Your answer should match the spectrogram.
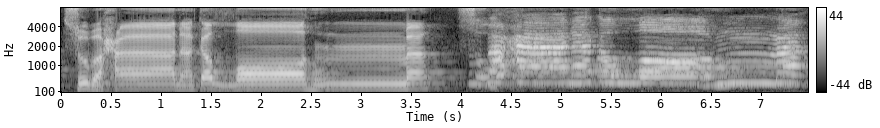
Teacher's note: لفظ اللہ کے لام سے پہلے حرف پر یعنی کاف پر زبر ہے تو لفظ اللہ کے لام کو پر پڑھیں گے۔ وبحمدک میں بھی ہا باریک، وتبارک اسمک یہاں پر را پر پڑھیں گے، را پر زبر ہو تو را کو پر پڑھتے ہیں۔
